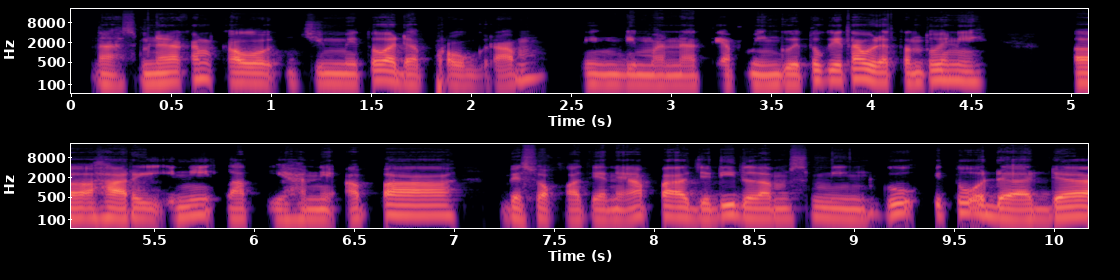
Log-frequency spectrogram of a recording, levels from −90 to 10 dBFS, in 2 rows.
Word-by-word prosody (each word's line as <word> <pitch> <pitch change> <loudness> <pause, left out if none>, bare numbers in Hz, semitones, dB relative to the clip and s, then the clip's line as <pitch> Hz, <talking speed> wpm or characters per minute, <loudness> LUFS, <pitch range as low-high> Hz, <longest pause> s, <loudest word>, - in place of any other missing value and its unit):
Nah, 110 - 0
sebenarnya 115 +4 0
kan 155 +3 -1
kalau 115 -2 +2
gim 110 0 -4
itu 110 +5 -2
ada 105 -6 +1
program 100 +9 -4 0.2
yang 105 -1 -2
di 105 - -3
mana 100 -1 -2
tiap - - -6
minggu 105 +1 -1
itu 140 - -2
kita 140 +2 +2
udah 135 -6 +5
tentuin 140 +6 -1
nih, 130 -2 -3 0.5
eee, 115 -1 +5
hari 115 -2 +4
ini 135 +4 -4
latihannya 105 -1 -4
apa, 140 +5 +3 0.2
besok - - -2
latihannya 105 +3 -1
apa, 130 -2 +3
jadi 110 +6 0
dalam 110 -1 +2
seminggu 120 +7 -4
itu - - -8 0.2
udah 105 -3 +4
ada 125 +5 +5
115 Hz, 190 wpm, -25 LUFS, 105-135 Hz, 0.5 s, udah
